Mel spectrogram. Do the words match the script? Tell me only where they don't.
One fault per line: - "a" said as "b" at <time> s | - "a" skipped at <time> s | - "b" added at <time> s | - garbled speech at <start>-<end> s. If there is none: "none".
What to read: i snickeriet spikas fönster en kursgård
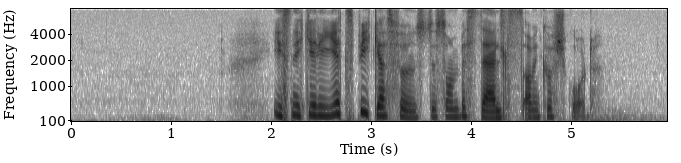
- "som beställts av" added at 3.6 s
